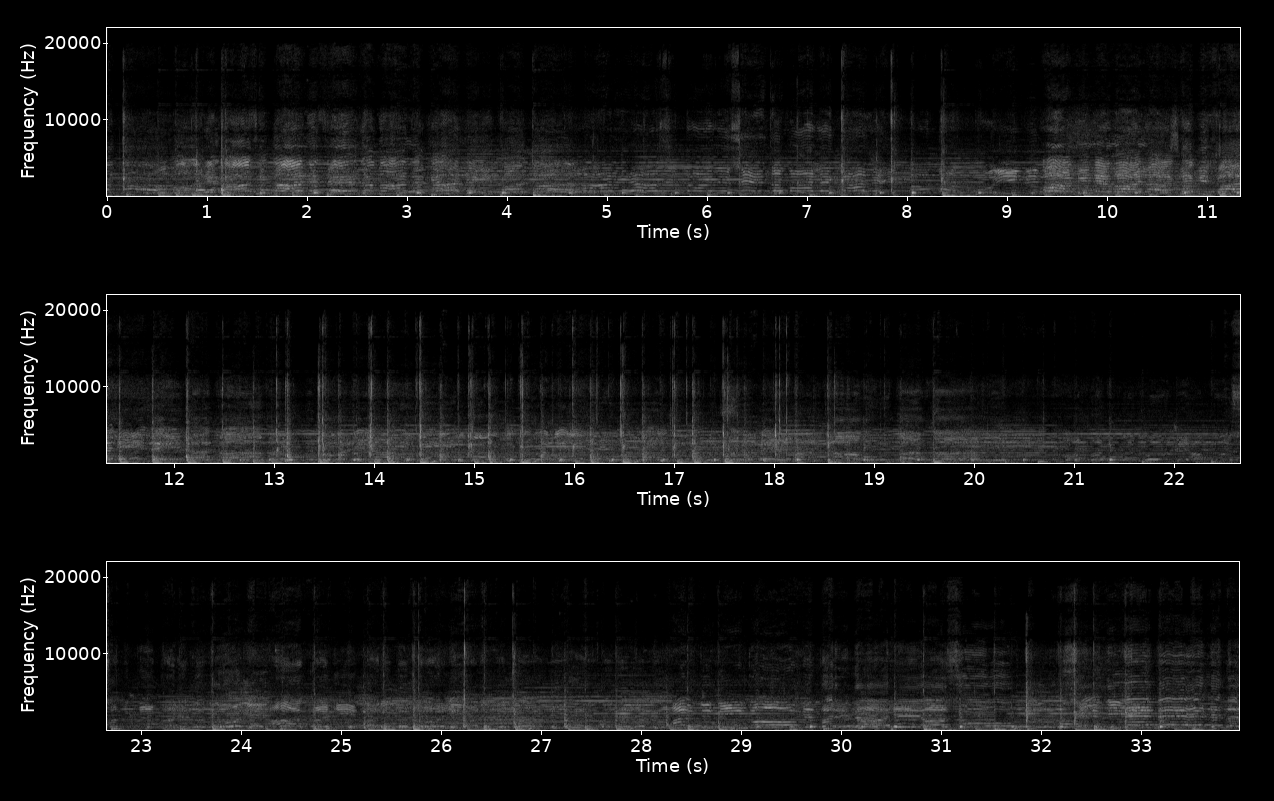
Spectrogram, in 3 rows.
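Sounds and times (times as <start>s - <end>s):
hand drums beating: 9.4s - 19.9s.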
